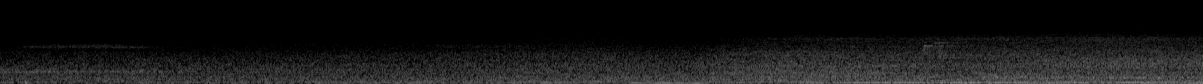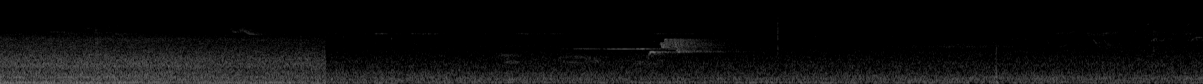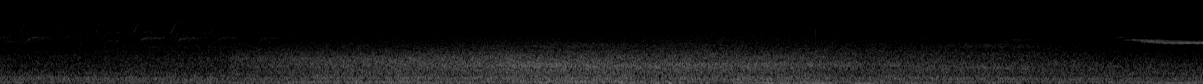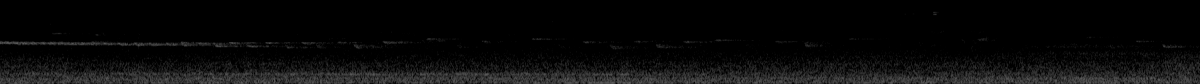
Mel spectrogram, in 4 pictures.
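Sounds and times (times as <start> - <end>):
background rush: 6.6 - 15.3.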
